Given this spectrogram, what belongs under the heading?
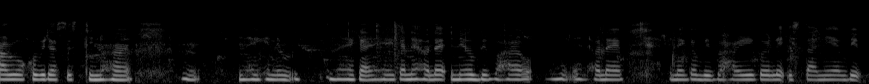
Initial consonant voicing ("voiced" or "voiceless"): voiced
